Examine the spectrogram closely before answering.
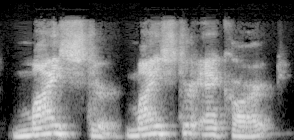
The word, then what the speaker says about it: Meister Eckhart: So this guy here, his name is pronounced, Meister Eckhart, was a mystic who really is to some degree the father of mysticism.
